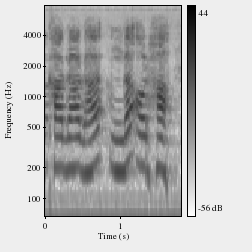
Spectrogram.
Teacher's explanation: कवर्ग और हा और विसर्ग का उच्चारण स्थान क्या है? कंठ है।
